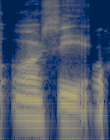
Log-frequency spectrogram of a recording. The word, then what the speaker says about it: Orsi: Is it Orsi? If I Yes. pronounced it right. Roberto Orsi.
